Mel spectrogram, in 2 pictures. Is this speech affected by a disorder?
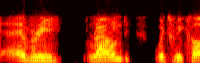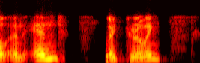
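Yes: cerebral palsy; voice is different.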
